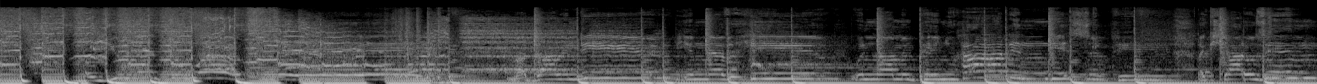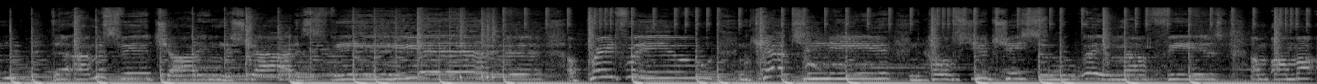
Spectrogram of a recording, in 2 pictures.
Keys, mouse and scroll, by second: 0.3 Down, 0.4 Down, 1.0 Right, 1.2 Right, 1.8 Down, 2.0 Right, 2.3 Right, 3.1 Down, 3.1 Right, 3.4 Right, 3.9 Up, 4.2 Right, 9.0 alt+scroll down 1, 10.7 ctrl+ت, 11.4 ctrl+ف, 12.0 right click, 13.7 Return, 14.3 right click, 14.7 double click, 16.4 alt+scroll down 1, 16.6 space, 17.3 right click, 19.1 double click.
